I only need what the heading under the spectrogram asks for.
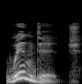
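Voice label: "windage", British English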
